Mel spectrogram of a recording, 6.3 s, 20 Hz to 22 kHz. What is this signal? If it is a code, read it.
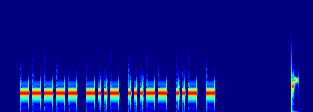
Morse code, heard as a keyed tone, about 20 wpm, 700 Hz. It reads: 0X3UT
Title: Code Groups - 5 Letter:Numbers - 20wpm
